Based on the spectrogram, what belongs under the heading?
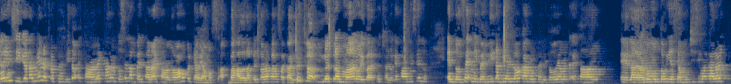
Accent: Miami, Florida, United States; somos de Miami

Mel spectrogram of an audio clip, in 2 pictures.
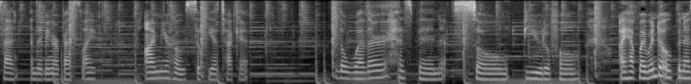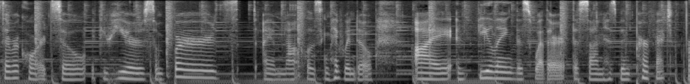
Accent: Canada; I'm Canadian

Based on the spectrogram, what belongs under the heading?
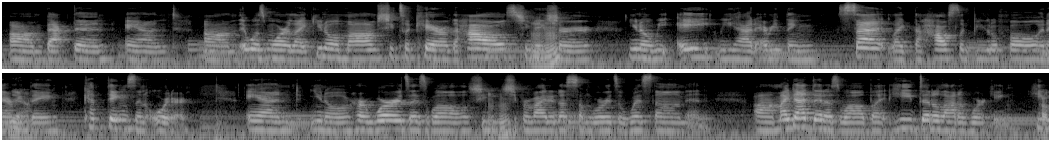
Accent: Miami, Florida, United States; first language Haitian Creole; English is a second language; also born or lived in Haiti; I grew up in South Florida, so okay. Miami.

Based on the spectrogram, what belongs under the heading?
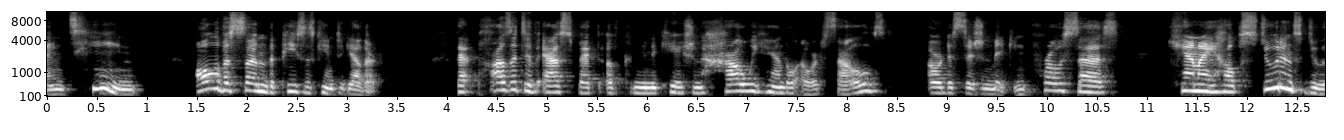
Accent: Milwaukee, Wisconsin, United States; moved away as an adult; now in France; I was born in Milwaukee, Wisconsin.

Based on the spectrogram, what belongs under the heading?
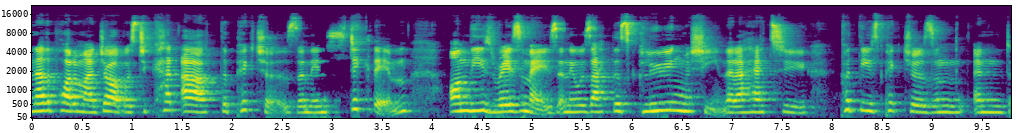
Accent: South Africa; moved away as an adult; also born or lived in Mauritius / Dublin, Ireland; I'm sure you're all wondering what my accent is, I went to school in South Africa. I was born in a little island of Mauritius

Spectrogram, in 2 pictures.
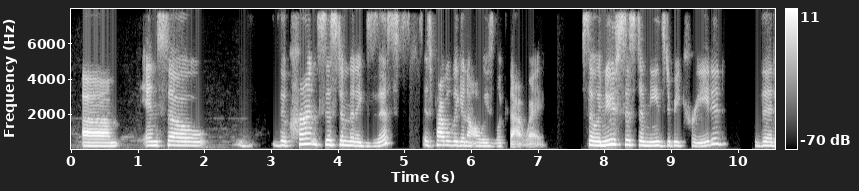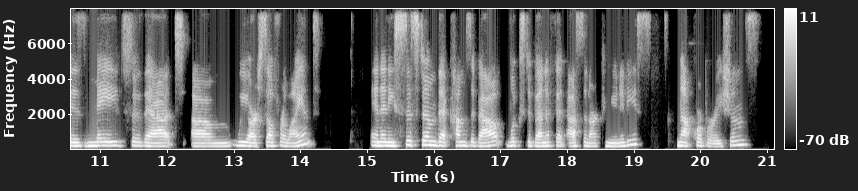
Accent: Texas, United States; growing up in Texas

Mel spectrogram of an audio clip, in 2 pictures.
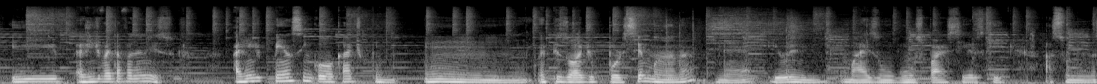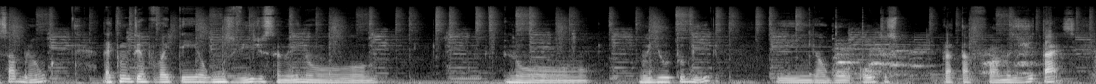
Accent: Santo André, São Paulo, Brazil; Eu sou paulista, cara. Paulista aí de Santo André, cara.

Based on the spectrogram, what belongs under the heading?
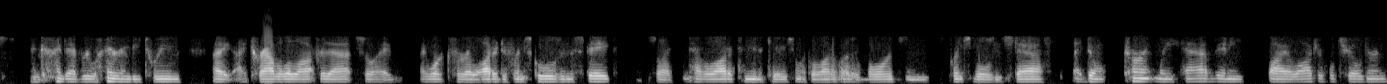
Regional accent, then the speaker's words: Havre, Montana, United States; I've been born and raised in Havre, been here all my life

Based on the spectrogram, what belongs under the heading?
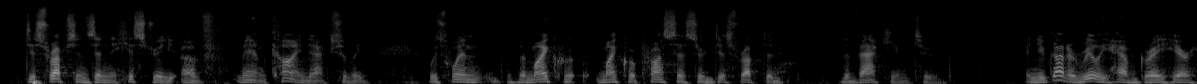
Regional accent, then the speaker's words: Salt Lake City, Utah, United States; My brother and I was raised in Salt Lake City.

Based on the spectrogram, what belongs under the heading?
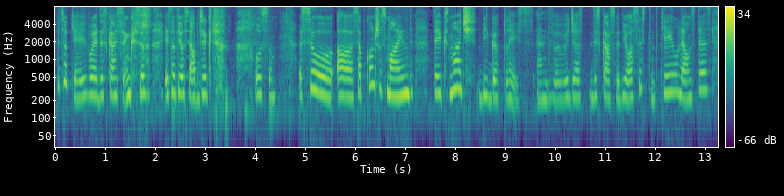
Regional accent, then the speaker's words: Russia; moved away as an adult; now in Malta; I'm from Russia

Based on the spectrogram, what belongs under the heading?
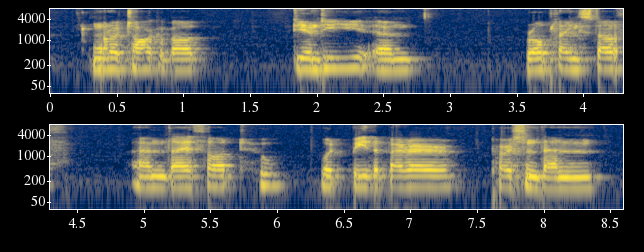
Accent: Germany; I'm from Germany, living in Berlin.

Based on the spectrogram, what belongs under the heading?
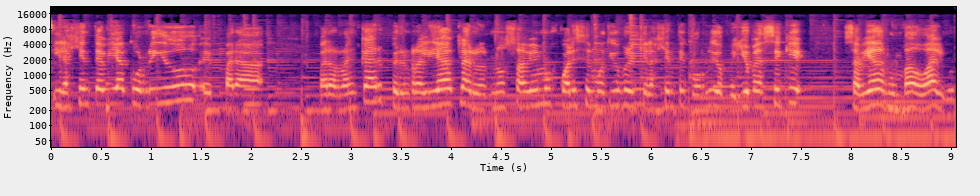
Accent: Chile; moved away

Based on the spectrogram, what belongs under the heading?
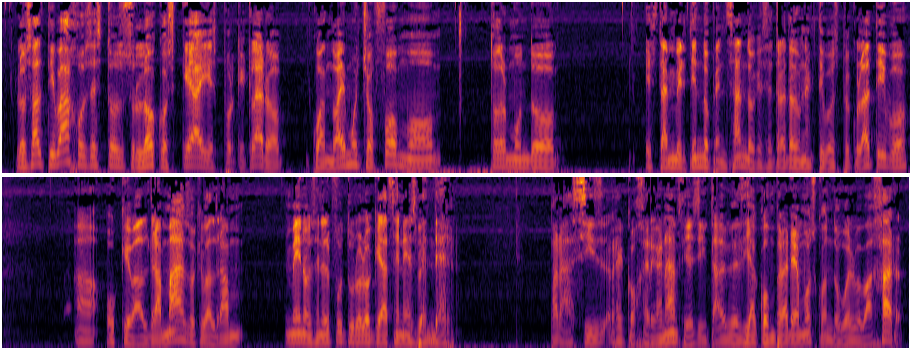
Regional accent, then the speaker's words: Catalonia, Spain; moved away; yo soy muy catalán

